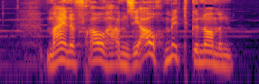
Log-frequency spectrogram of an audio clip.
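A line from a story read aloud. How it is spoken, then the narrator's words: Wailing under a helmet. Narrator (German): jammerte der Raumfahrer unter seinem Goldhelm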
